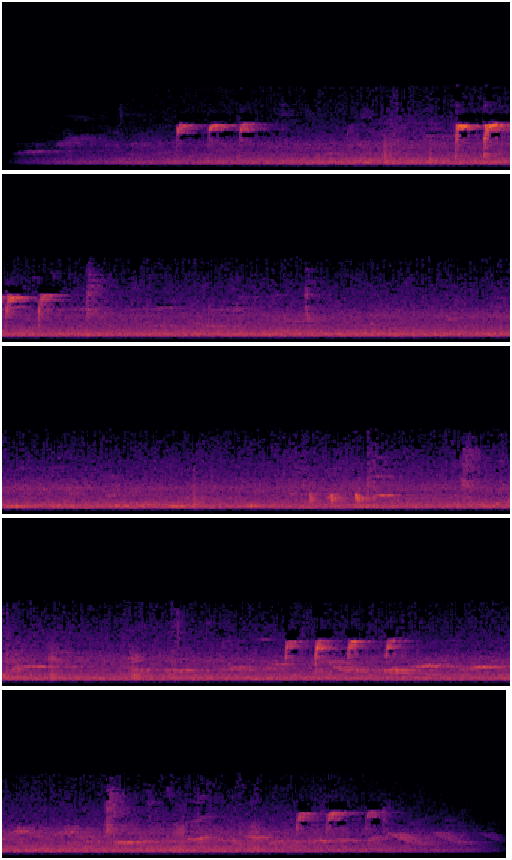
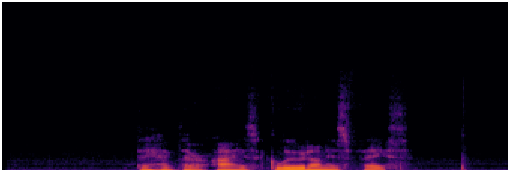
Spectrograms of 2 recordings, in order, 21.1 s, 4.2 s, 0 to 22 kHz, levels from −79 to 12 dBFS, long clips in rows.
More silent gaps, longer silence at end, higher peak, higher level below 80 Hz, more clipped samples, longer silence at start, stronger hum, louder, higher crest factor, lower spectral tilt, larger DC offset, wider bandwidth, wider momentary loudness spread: neither; second, 0.05 s vs 1.05 s; about the same, -8 dBFS vs -8 dBFS; second, under -90 dBFS vs -58 dBFS; neither; second, 0.15 s vs 1.15 s; second, none vs 60 Hz at -40 dBFS; second, -30 LUFS vs -23 LUFS; first, 24 dB vs 18 dB; second, 11.5 dB/octave vs -9.5 dB/octave; neither; first, 11.5 kHz vs 8.4 kHz; second, 8 LU vs 11 LU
